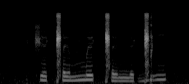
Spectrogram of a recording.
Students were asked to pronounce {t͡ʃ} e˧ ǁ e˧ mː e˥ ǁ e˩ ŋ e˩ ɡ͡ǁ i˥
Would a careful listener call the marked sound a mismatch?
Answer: no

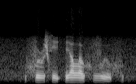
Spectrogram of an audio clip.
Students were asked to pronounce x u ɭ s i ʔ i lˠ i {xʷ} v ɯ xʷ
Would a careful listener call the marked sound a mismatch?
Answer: no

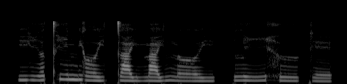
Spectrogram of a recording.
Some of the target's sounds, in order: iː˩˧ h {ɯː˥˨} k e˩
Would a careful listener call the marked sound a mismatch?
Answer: yes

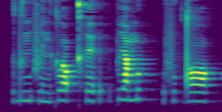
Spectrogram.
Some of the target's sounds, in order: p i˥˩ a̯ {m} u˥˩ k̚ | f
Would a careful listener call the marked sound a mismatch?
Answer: no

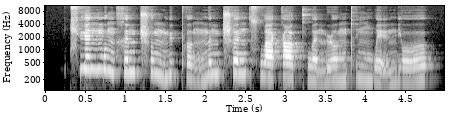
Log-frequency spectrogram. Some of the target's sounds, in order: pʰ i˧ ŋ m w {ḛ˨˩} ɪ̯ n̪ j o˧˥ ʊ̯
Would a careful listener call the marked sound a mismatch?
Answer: no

